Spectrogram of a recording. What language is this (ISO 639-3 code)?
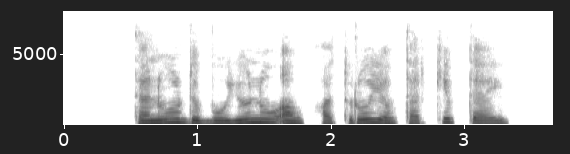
pus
